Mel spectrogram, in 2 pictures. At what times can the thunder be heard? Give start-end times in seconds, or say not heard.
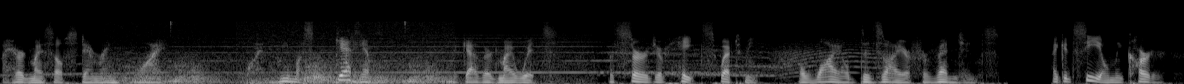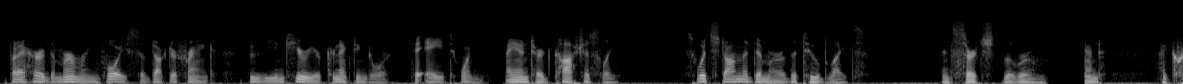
1.0-4.5.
